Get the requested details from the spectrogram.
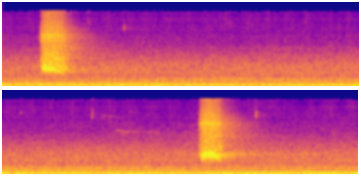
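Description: A deer gives two harsh, breathy blasts several seconds apart over a steady low rumble.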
